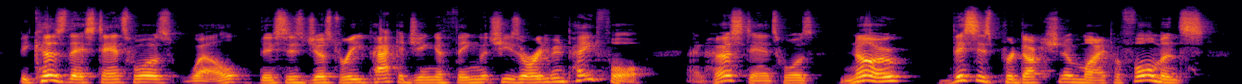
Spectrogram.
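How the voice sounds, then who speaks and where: Here a man with an Australian accent speaks at a moderate pace with a fairly high pitch. His intonation is lively, and the recording is very clean with a silent background. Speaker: podcast host. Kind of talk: casual chat.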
